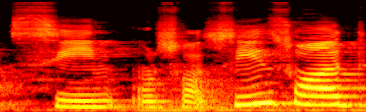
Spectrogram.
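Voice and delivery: ordinary talk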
